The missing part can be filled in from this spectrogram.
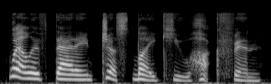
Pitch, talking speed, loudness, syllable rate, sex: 225 Hz, 200 wpm, -19 LUFS, 3.7 syllables/s, female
